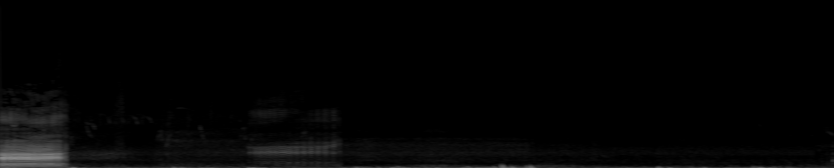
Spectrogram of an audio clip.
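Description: Three sickly lambs kept indoors on a farm give a loud, close bleat at the start, followed by a fainter call a few seconds later, then quiet rustling and low background noise.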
